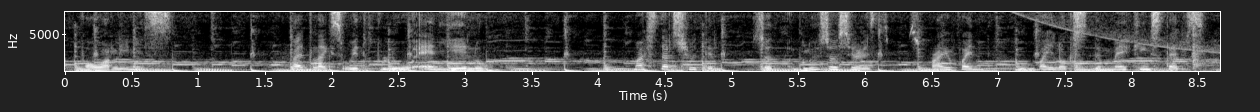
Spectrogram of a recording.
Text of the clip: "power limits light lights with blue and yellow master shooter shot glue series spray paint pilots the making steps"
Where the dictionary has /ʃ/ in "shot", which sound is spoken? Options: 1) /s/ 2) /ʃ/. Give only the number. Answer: 1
